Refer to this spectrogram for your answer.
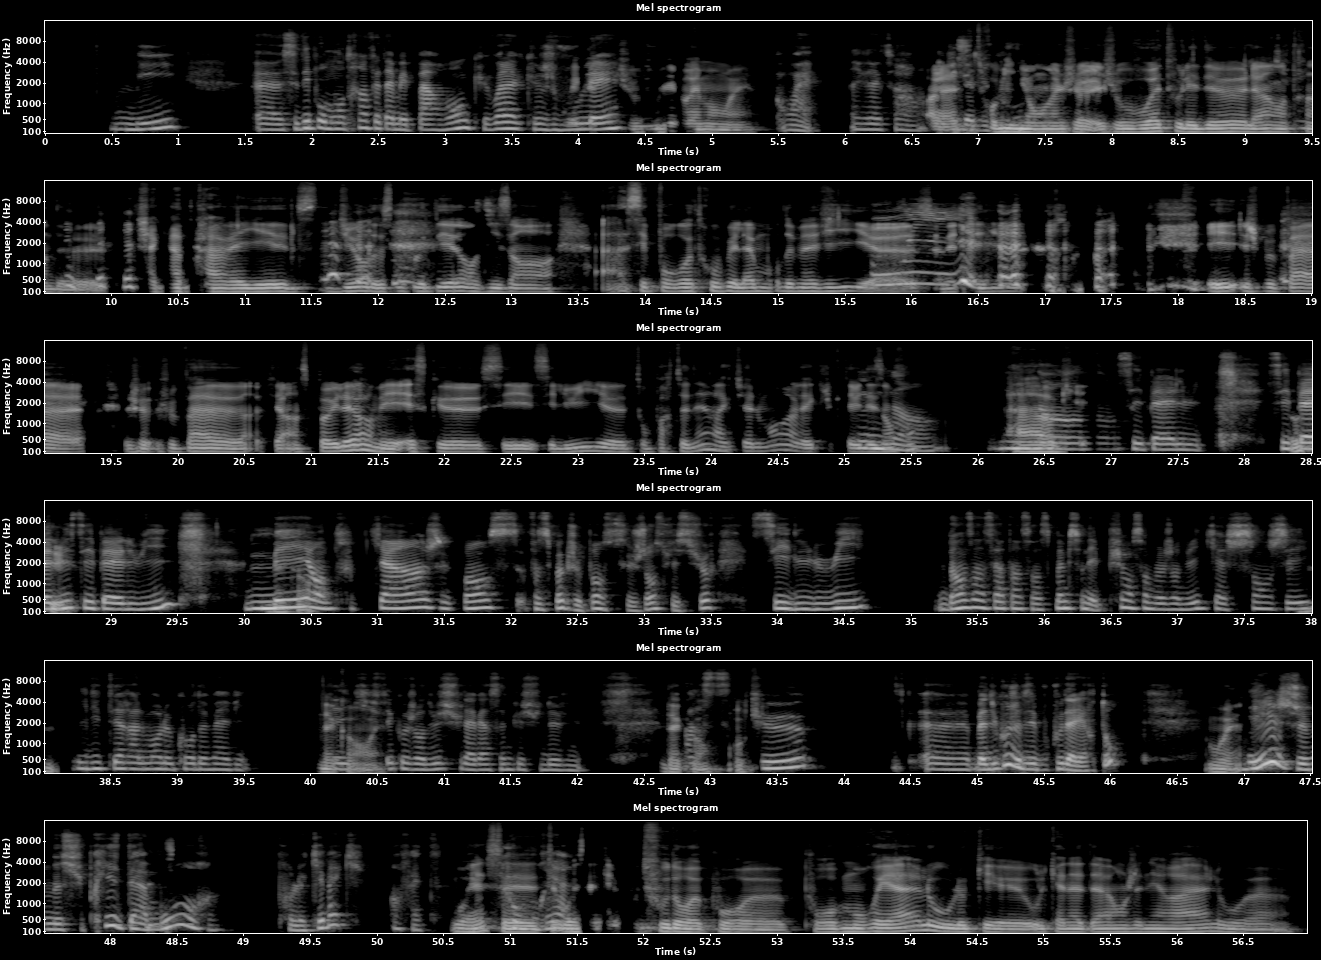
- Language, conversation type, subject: French, podcast, Quel choix a défini la personne que tu es aujourd’hui ?
- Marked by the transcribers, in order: gasp; laugh; laugh; joyful: "Oui !"; laugh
